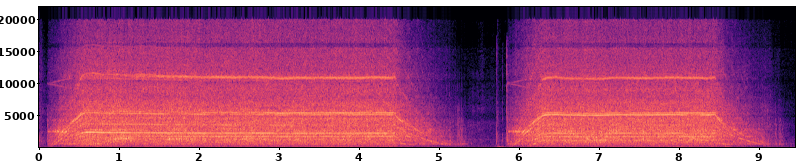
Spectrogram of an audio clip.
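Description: A Ryobi 18 Volt One+ brushless cordless belt sander runs in two bursts of about four seconds each, a loud steady high whine with sharp start-up and spin-down and a brief pause between.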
